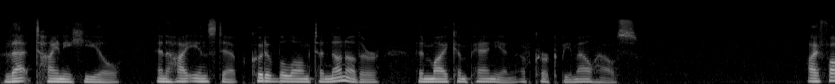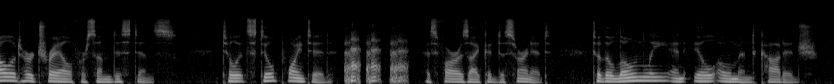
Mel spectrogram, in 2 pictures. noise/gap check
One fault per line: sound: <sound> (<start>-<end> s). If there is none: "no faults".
sound: laugh (11.8-12.4 s)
